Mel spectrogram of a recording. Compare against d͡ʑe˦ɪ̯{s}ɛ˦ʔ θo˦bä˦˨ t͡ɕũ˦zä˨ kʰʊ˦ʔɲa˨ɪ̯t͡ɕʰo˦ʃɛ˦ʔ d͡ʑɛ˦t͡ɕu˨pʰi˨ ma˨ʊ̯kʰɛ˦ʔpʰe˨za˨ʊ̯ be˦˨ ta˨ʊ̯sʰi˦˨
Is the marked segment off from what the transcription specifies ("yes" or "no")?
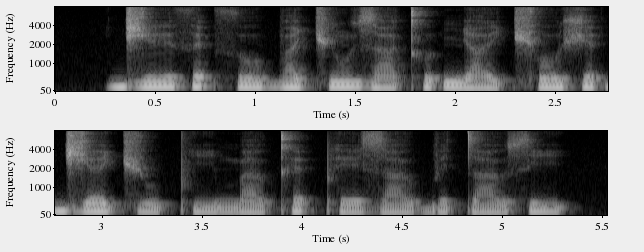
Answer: yes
